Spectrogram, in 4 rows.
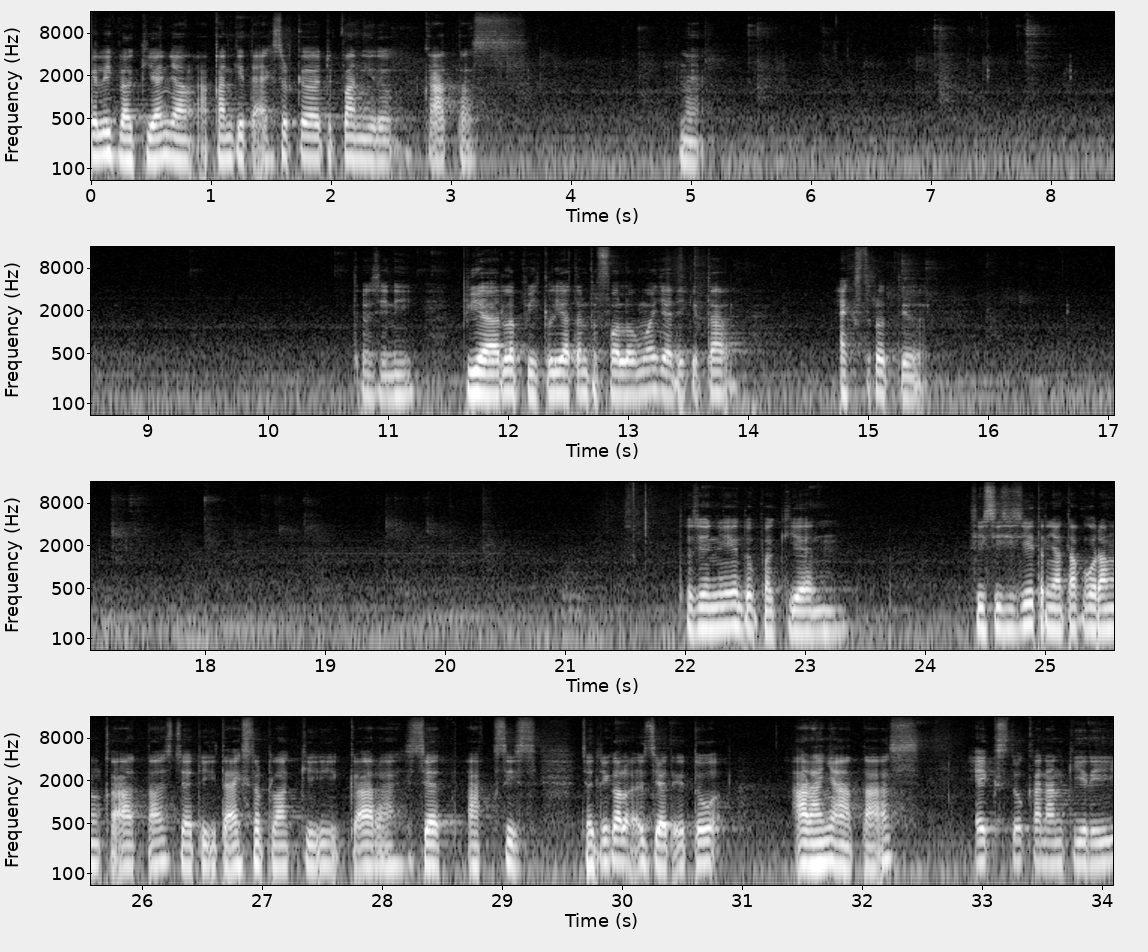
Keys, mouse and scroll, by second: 0.7 shift+click, 1.6-2.6 drag, 2.8 click, 3.1 q, 3.6 a, 4.1 e, 5.0 click, 5.4 KP_7, 6.2 click, 7.0 click, 8.3 shift+click, 8.8 click, 10.1 e, 10.2 Down, 10.6 Down, 10.6 Up, 11.0 click, 11.1 Tab, 11.5 KP_7, 12.2 right click, 12.6 click, 14.2 click, 14.9 KP_7, 15.3 Tab, 16.3 click, 17.6 shift+click, 19.5 shift+click, 20.0 shift+click, 20.4 shift+click, 20.8 click, 22.0 e, 22.1-22.9 Up, 22.9 Tab, 23.4 KP_7, 23.7 Tab, 23.9 Tab, 24.2 click, 25.0 KP_7, 25.8 click, 27.0 click, 27.1 click, 27.2 click, 28.3 click, 29.3 click, 30.0 click, 30.6 KP_1, 31.0 KP_7, 31.6 click.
